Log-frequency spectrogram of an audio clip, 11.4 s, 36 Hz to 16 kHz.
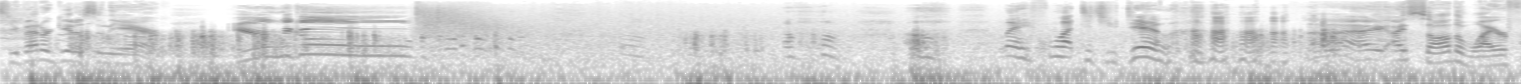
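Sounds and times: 
speech: 0.0s - 3.7s, 7.6s - 11.4s
building collapsing after explosions with deep rumble: 0.0s - 11.4s
crackling debris from collapsing building: 0.0s - 11.4s
laughter: 3.1s - 4.1s, 8.8s - 10.4s.

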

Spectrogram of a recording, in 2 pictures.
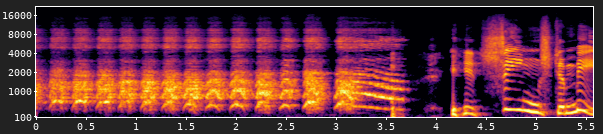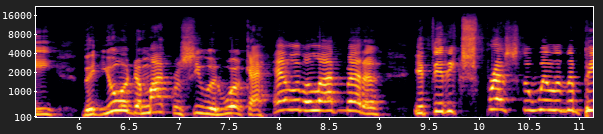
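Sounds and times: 
rubber chicken toy squawking: 0.0s - 3.7s
speech: 4.1s - 11.1s.

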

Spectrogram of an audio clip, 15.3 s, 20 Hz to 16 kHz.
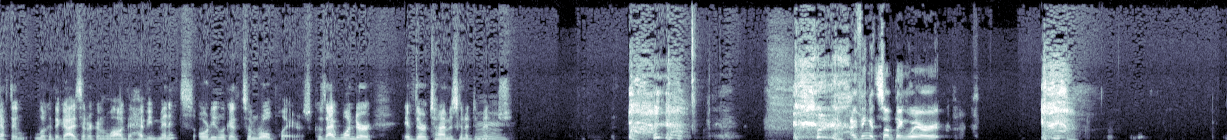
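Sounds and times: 
speech: 0.0s - 6.5s, 7.9s - 8.6s, 9.9s - 11.9s, 13.2s - 13.5s
person coughing: 7.9s - 9.2s, 9.9s - 10.8s, 13.0s - 13.6s.

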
